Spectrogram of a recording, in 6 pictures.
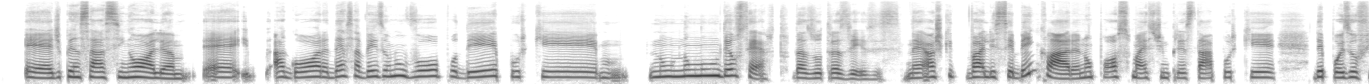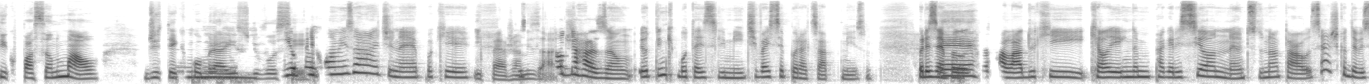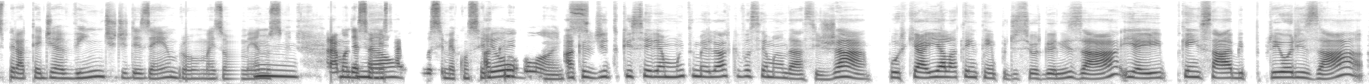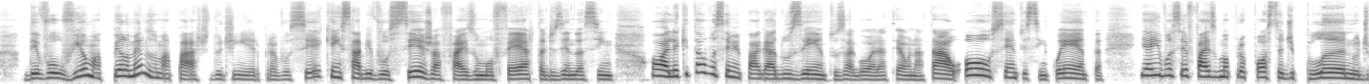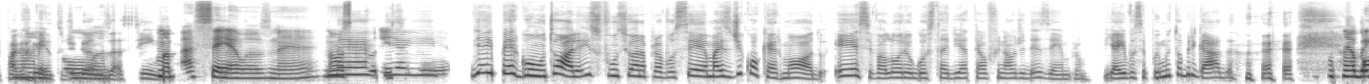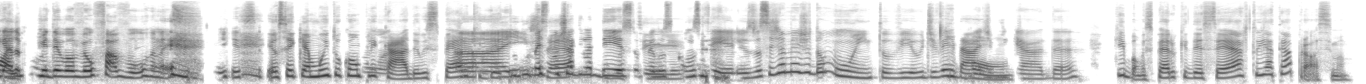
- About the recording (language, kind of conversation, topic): Portuguese, advice, Como posso estabelecer limites com um amigo que pede favores demais?
- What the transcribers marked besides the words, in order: tapping; other background noise; chuckle; chuckle; laugh; chuckle; chuckle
